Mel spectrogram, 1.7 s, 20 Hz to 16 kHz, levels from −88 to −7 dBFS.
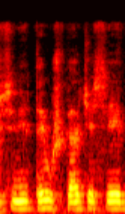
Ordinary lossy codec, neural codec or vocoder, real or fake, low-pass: AAC, 96 kbps; none; real; 10.8 kHz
